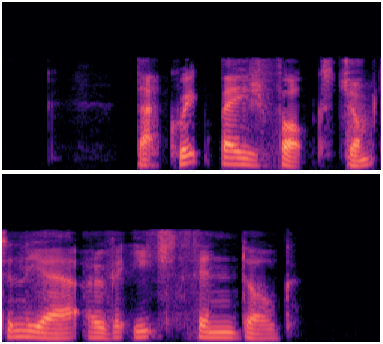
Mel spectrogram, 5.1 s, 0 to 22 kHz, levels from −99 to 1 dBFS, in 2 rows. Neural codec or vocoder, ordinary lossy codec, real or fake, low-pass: vocoder, 44.1 kHz, 128 mel bands, Pupu-Vocoder; AAC, 24 kbps; fake; 5.4 kHz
